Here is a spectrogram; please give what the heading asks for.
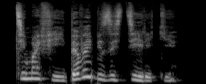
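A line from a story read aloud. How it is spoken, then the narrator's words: Quiet, forced composure. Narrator (Russian): тихо ответила Ведяна, стараясь сохранить необходимое для сыщика хладнокровие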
